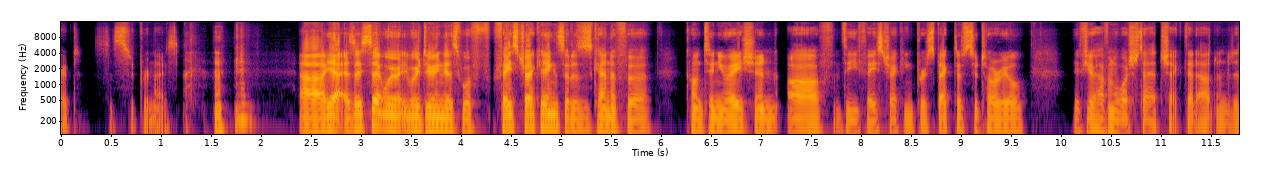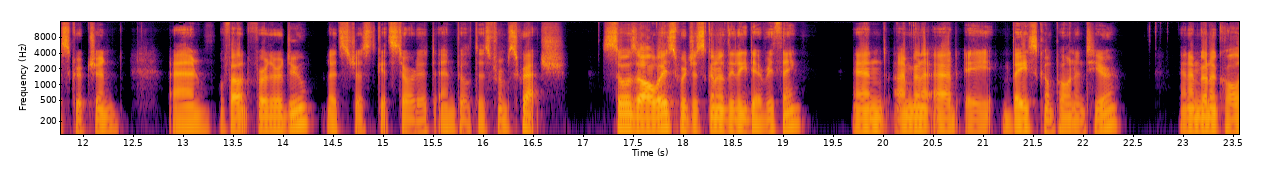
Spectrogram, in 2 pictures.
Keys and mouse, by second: 2.6 middle click, 3.1 click, 3.9 middle click, 4.5-5.9 drag, 9.7-11.3 drag, 17.2 click, 17.7-19.1 right drag, 17.7 typing, 19.5 Delete, 19.5 middle click, 19.8-21.2 drag, 21.0-22.7 typing, 21.8 click, 22.7 Escape, 22.7 click.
